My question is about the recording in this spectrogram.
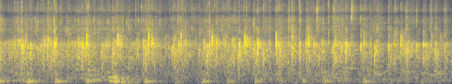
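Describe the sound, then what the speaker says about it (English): A crowd applauds steadily at a ReDI School demo day, dense clapping holding at an even level throughout, with no one speaking over it. "You can give applause."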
